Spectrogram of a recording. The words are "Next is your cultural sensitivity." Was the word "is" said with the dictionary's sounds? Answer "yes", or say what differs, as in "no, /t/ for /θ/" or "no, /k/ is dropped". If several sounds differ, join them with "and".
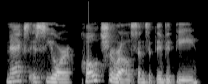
no, /s/ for /z/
